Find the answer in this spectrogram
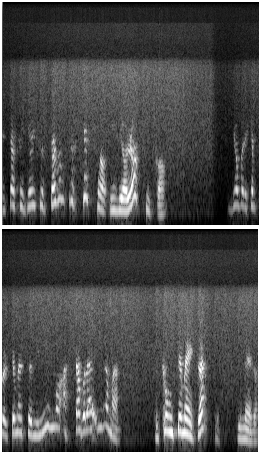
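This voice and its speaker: In a Chilean accent at a moderate pace, the speaker uses very wide pitch swings, big swings in loudness and long, frequent pauses, all in a dry, close sound with no echo. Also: woman, high pitch for a woman. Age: 60s. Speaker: human rights activist. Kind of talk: interview. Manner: animated.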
